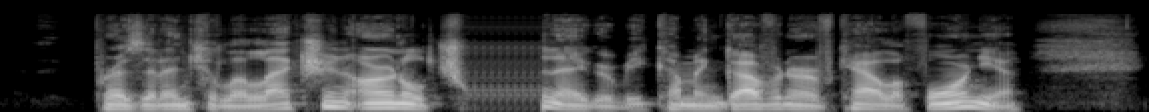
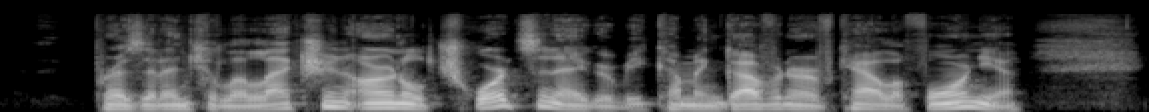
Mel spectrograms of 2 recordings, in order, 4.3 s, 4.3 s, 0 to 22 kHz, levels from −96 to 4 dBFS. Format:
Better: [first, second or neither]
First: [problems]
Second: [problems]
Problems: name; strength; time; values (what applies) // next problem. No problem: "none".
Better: second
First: audio freezing; at 2 s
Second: none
